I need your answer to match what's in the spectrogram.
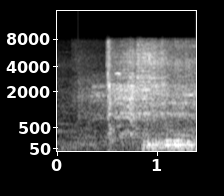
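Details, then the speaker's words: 1997 Mitsubishi Lancer after EFI-to-carburetor conversion using a Toyota 4K carburetor on a fabricated intake manifold, no air filter yet: brief crank, catches first try, settles to steady low idle, no hard start. "So ayan na po mga kalbularyo, umaandar na ang makina. One start lang po mga kalbularyo. Hindi rin siya hard start, one start lang po."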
